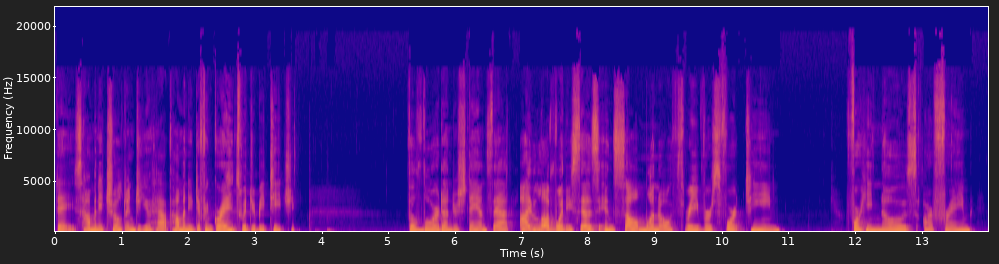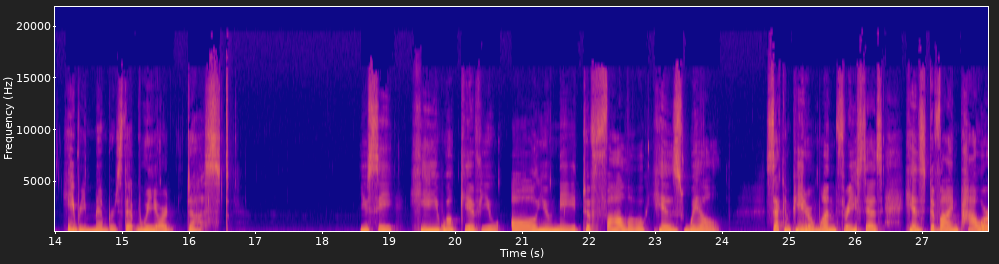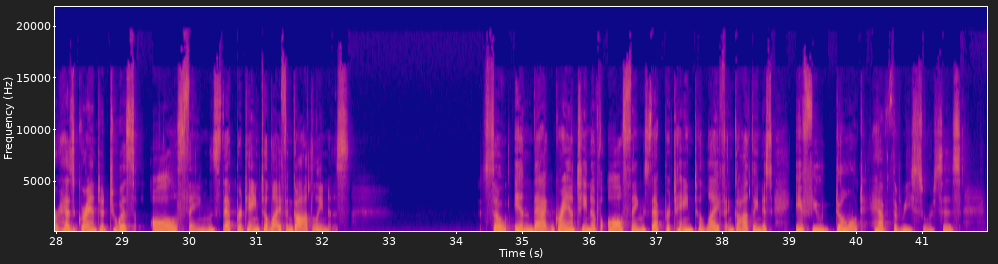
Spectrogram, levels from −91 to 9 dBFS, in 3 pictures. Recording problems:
none

